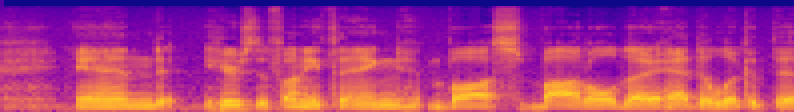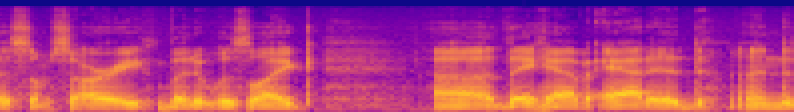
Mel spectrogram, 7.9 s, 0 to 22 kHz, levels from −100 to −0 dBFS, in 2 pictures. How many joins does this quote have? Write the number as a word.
zero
